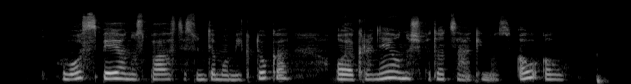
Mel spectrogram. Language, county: Lithuanian, Vilnius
